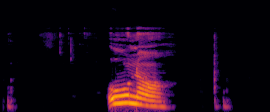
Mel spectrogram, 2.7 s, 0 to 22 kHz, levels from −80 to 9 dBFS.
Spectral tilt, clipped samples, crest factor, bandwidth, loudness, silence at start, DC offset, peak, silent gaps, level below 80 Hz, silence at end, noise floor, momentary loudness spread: -6 dB/octave; under 0.1%; 16 dB; 9.4 kHz; -14 LUFS; 1.1 s; under 0.1%; -2 dBFS; none; -62 dBFS; 1.05 s; -56 dBFS; 24 LU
